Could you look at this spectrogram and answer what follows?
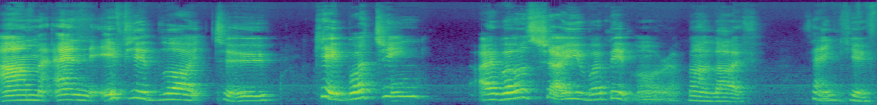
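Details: Woman with Friedreich's ataxia who uses a wheelchair, ankle-foot orthosis and Botox and does physiotherapy exercise; no speech disorder named; ataxic dysarthria (Friedreich's ataxia).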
